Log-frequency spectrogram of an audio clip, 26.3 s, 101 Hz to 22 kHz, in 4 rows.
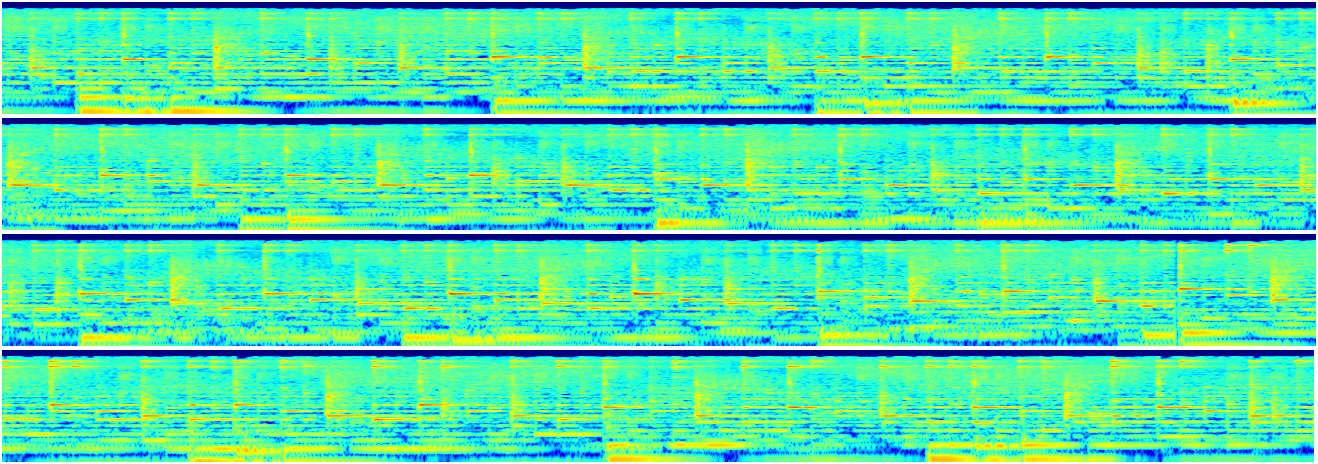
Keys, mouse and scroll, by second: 0.0 scroll down 1, 0.8 click, 1.2 scroll down 1, 1.5-2.1 middle click, 2.1-2.9 scroll up 1, 5.5-6.2 middle click, 6.3 click, 6.8 scroll up 1, 8.2 Tab, 9.4 click, 11.7 2, 12.1 click, 17.7 scroll down 1, 18.0-18.6 middle click, 19.2 ctrl+b, 21.1-22.9 scroll up 1, 24.1 Tab, 24.6-25.8 middle drag.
